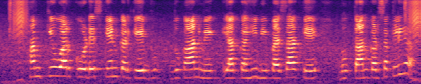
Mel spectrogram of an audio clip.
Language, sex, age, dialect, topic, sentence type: Magahi, male, 18-24, Western, banking, question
